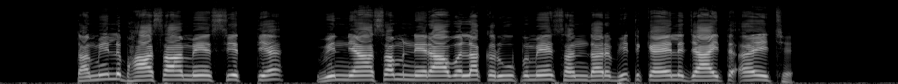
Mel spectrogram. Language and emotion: Maithili, neutral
